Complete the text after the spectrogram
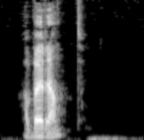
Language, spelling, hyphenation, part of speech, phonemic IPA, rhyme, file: Norwegian Bokmål, aberrant, ab‧err‧ant, adjective / noun, /abəˈrant/, -ant, Nb-aberrant.ogg
- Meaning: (adjective) aberrant (deviating from the ordinary or natural type; exceptional; abnormal)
